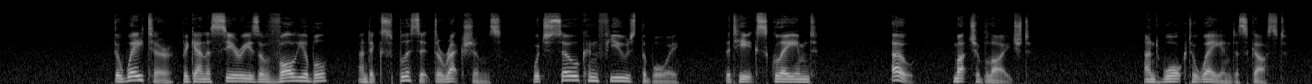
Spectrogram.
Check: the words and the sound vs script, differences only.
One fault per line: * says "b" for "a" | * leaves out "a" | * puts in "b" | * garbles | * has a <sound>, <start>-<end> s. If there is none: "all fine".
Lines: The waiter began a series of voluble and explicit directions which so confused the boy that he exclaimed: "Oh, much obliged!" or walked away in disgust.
* says "and" for "or"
